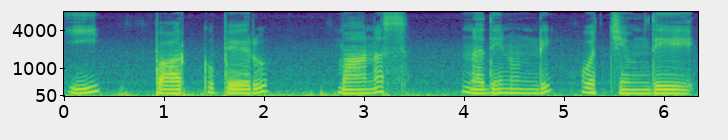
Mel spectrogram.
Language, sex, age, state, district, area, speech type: Telugu, male, 18-30, Andhra Pradesh, West Godavari, rural, read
